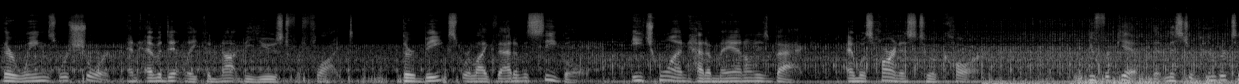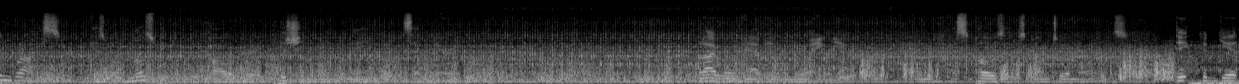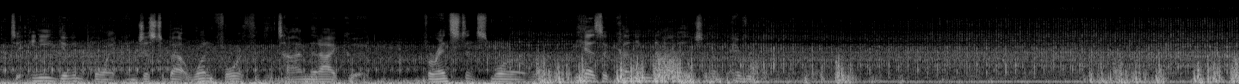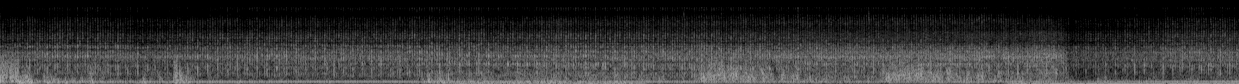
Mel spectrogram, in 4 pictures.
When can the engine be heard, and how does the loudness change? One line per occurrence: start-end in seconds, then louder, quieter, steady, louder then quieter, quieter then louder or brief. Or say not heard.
0.0-49.5 louder.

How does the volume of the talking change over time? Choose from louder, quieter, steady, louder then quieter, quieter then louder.
steady.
